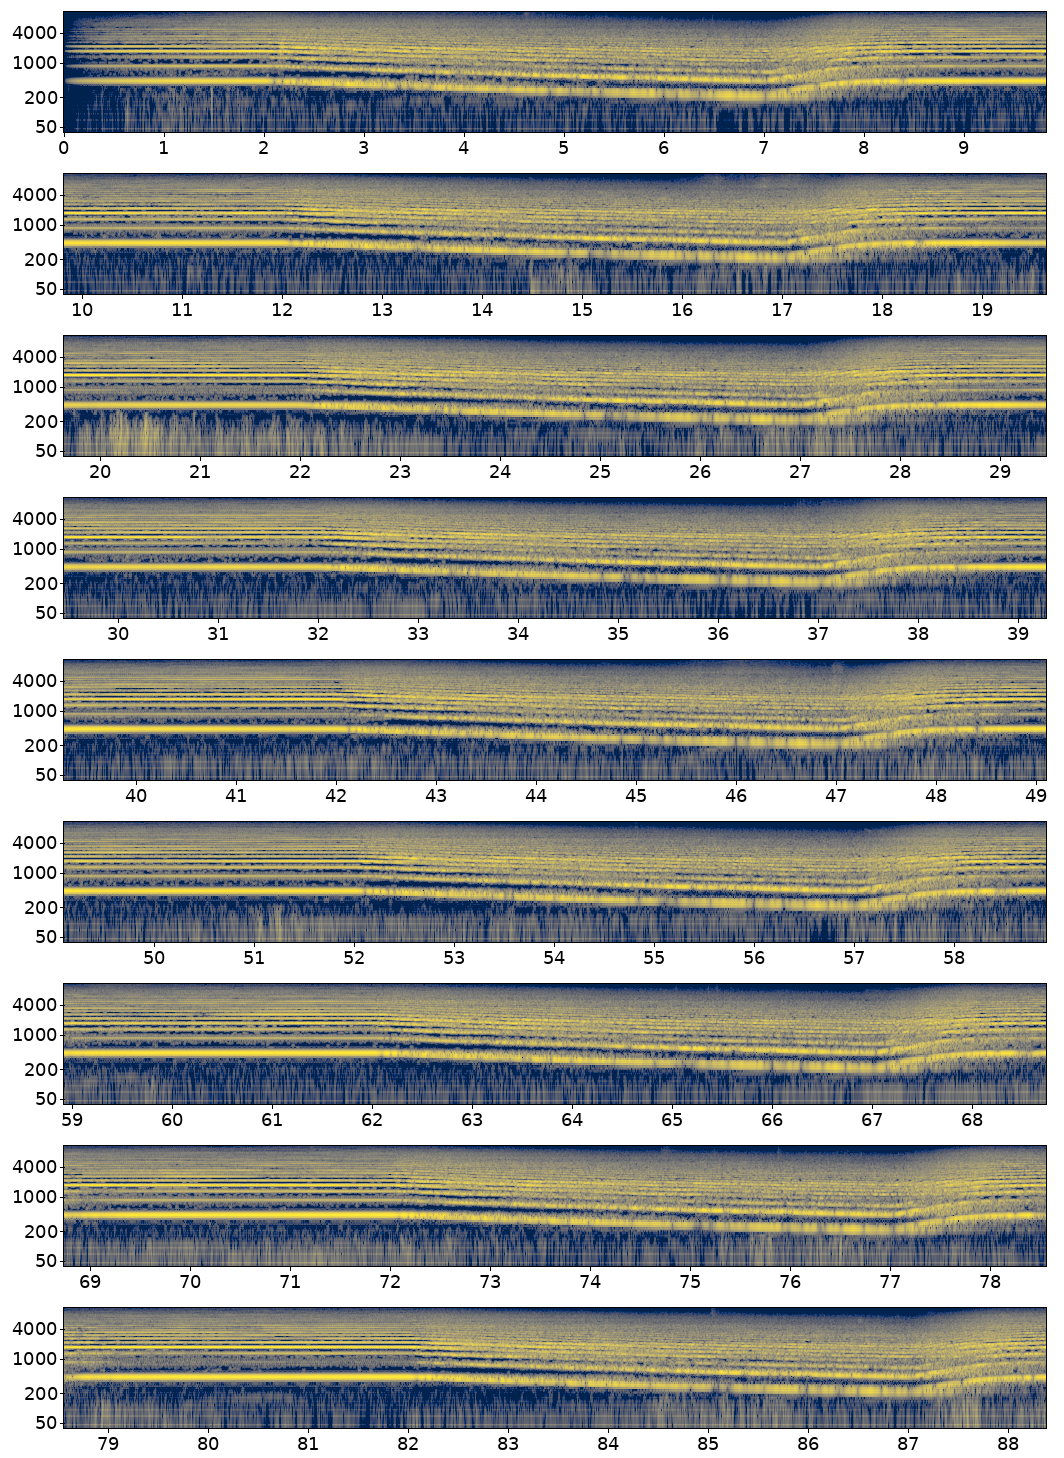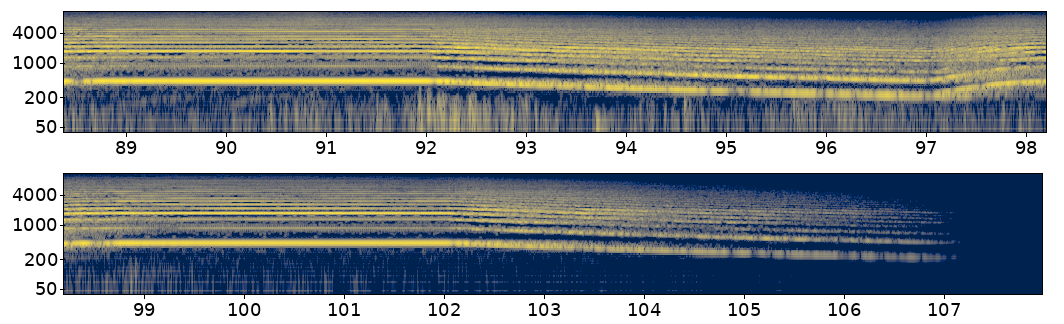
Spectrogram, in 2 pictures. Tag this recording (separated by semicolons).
atmophere; recording; window; field; syrens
